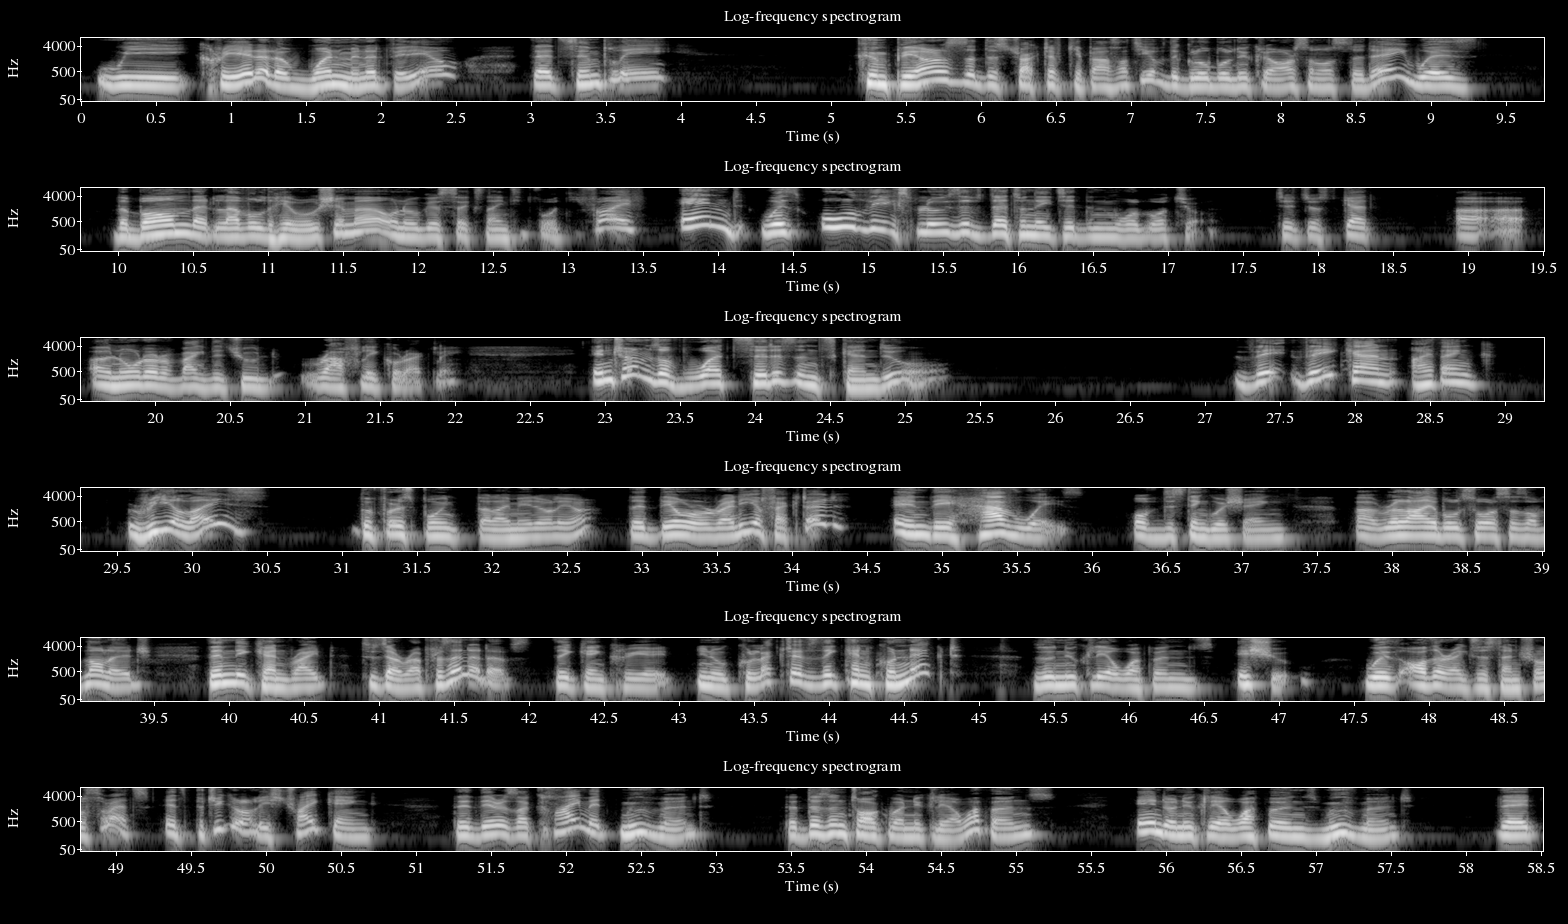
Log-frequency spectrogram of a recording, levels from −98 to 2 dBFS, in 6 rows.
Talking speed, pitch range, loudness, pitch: 130 wpm, 145-180 Hz, -21 LUFS, 155 Hz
